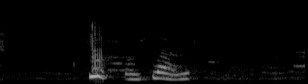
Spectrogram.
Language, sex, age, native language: Icelandic, male, 10, Icelandic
